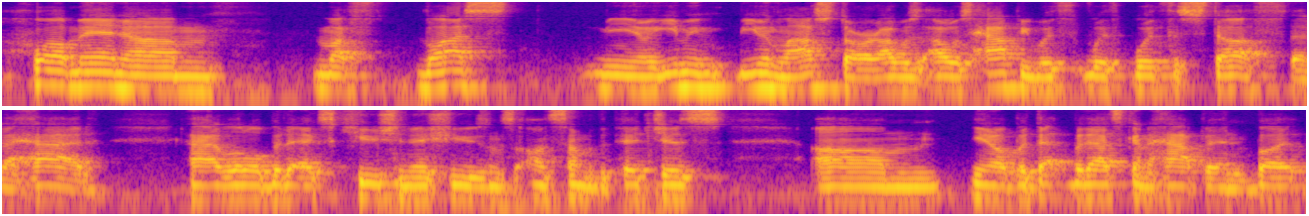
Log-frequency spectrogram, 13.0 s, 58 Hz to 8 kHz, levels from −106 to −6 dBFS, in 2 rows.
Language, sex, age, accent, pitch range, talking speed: English, male, 20-39, American, 105-120 Hz, 225 wpm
